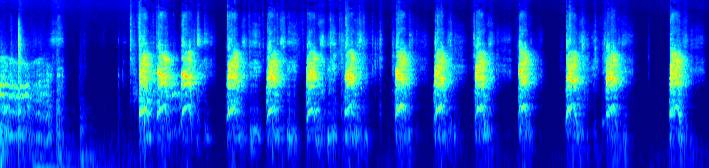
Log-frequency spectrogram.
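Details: Excited pet dog seeing a mouse for the first time, barking steadily in sharp, bright barks roughly every half second, preceded by a brief low rumble.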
